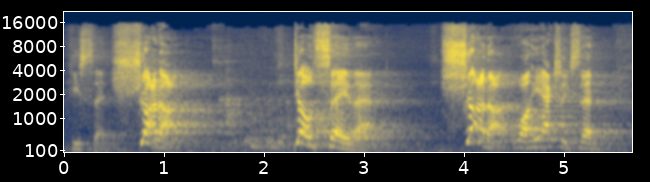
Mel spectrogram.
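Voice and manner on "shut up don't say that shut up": loud, angry New Yorker yelling; mock barroom shout of shut up. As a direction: bark it back like an angry drunk. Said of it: "he used some New York language".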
